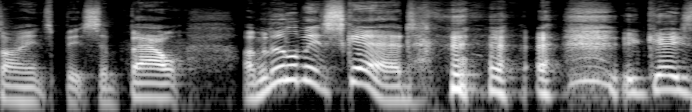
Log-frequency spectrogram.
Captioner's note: laughs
